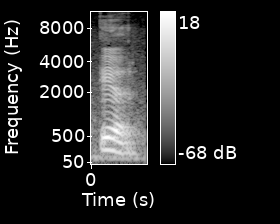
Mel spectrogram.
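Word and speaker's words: heir: 17 एन एयर। यहाँ पे हम एच है पर यहाँ पे जो एच है वो साइलेंट है, यहाँ पे जो साउंड है वो एयर का ई का साउंड है और ई जो है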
